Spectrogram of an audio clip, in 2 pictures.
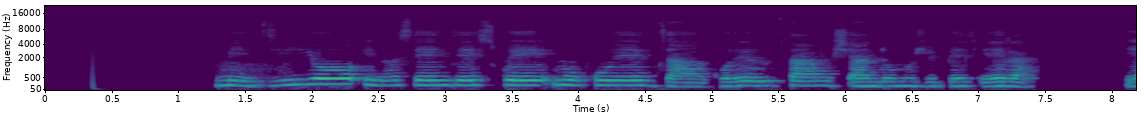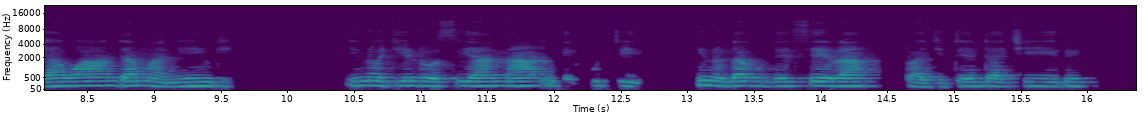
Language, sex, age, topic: Ndau, male, 25-35, health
